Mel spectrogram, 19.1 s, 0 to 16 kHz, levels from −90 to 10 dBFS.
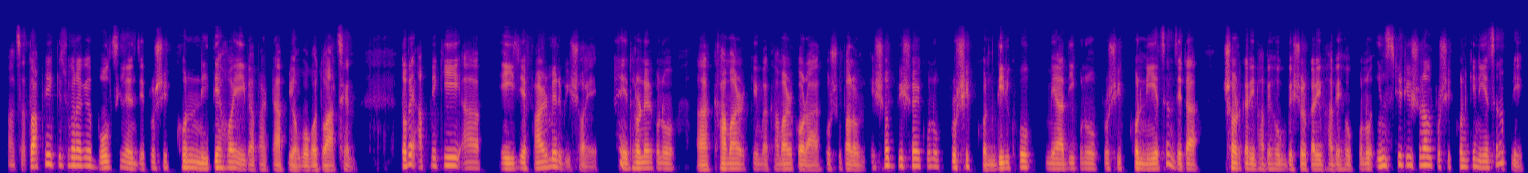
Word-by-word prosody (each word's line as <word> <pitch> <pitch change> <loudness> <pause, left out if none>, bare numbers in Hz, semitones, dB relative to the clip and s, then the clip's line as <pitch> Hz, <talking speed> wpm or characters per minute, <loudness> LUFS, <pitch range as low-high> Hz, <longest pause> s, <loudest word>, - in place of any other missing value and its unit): আচ্ছা - - -9
তো - - +4
আপনি 150 - -2
কিছুক্ষণ 175 -1 +2
আগে 165 0 +1
বলছিলেন 125 -1 +2
যে 105 - -4
প্রশিক্ষণ 125 +2 -1 0.2
নিতে 110 +5 +4
হয় 125 -1 +3
এই 95 - -2
ব্যাপারটা 95 0 -6
আপনি 90 - -11
অবগত 85 0 +1 0.2
আছেন। - - -6 0.6
তবে 155 +6 +6
আপনি 165 - -7
কি 170 -1 +5 0.2
আ - - -3 0.4
এই 110 - +6
যে 115 - +4
ফার্মের 130 +6 +3
বিষয়ে - - -6 0.4
এ - - +6
ধরনের 120 +1 +4
কোন 115 - -2 0.5
আ - - +5 0.2
খামার 105 0 +4
কিংবা 100 -2 -7
খামার 100 +1 +1
করা, 90 -2 +3 0.2
পশুপালন 100 -2 -1 0.2
এসব 170 +6 +1
বিষয়ে 155 0 +2
কোন 150 0 -6 0.2
প্রশিক্ষণ 130 -8 -1
দীর্ঘ 115 0 +4 0.4
মেয়াদী 105 0 +1
কোন 110 - -8 0.2
প্রশিক্ষণ 110 0 0
নিয়েছেন? 110 - +1
যেটা 105 0 +3 0.5
সরকারিভাবে 105 -1 +2
হোক, 100 - -2
বেসরকারিভাবে 95 -1 0
হোক, 95 - -4
কোন 105 - -5 0.2
Institutional 175 +1 +1
প্রশিক্ষণ 140 +1 -4
কি 155 - -3
নিয়েছেন 130 +7 -1
আপনি? - - -7
115 Hz, 165 wpm, -25 LUFS, 100-145 Hz, 0.6 s, তবে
